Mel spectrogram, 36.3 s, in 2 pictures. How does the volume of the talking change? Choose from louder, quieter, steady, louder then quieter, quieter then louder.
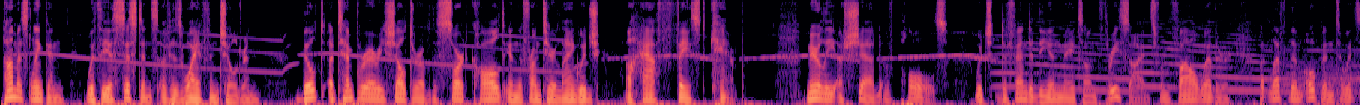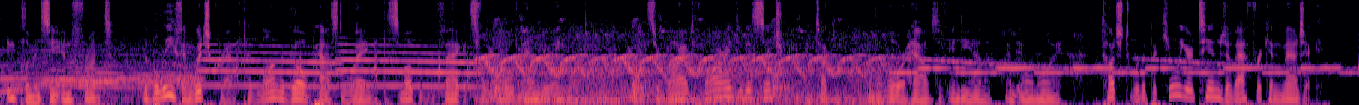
quieter.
